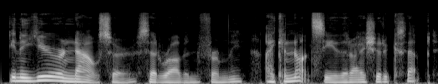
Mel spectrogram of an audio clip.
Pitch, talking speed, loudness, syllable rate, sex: 120 Hz, 220 wpm, -18 LUFS, 5.0 syllables/s, male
